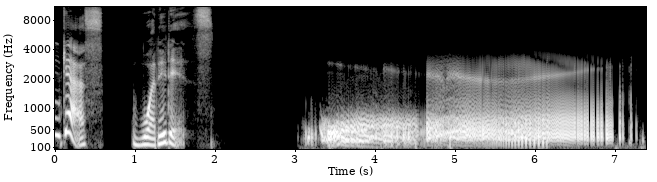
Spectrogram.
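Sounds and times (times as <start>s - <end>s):
speech: 0.1s - 2.0s
stomach rumbling: 3.1s - 7.3s.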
